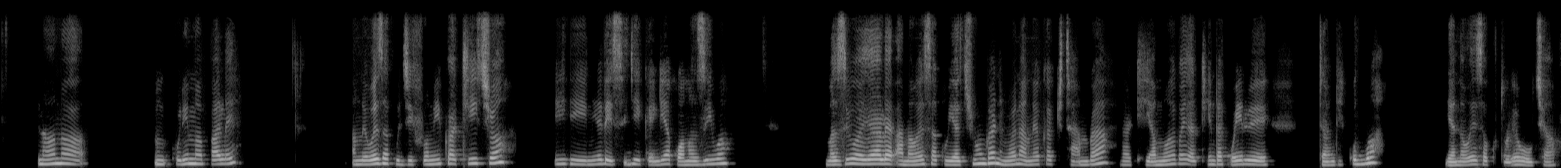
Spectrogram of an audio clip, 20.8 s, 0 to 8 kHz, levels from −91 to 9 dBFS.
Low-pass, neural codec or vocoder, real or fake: 7.2 kHz; codec, 16 kHz, 1 kbps, X-Codec, HuBERT features, trained on balanced general audio; fake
